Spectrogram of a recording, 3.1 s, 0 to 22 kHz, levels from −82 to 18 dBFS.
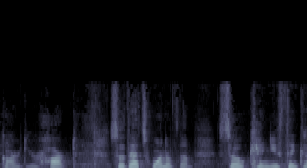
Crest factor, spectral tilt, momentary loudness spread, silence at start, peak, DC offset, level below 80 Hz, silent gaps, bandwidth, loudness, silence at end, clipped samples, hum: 22 dB; -4.5 dB/octave; 15 LU; 0 s; -8 dBFS; under 0.1%; -76 dBFS; none; 11.5 kHz; -29 LUFS; 0 s; under 0.1%; none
